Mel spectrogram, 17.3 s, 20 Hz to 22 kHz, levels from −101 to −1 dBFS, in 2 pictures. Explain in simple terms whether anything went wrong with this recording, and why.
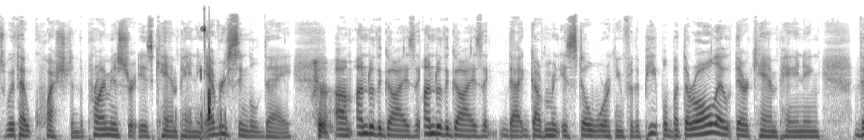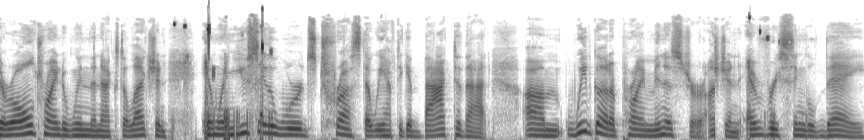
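The speech sounds dull and gurgly all the way through. That is likely MP2 compression, which saved space by discarding detail and high tones.

DAB burbling appears at 1.73 to 2.36 s, 10.35 to 11.36 s and 16.10 to 16.70 s. Reception errors slipped into the data, making short blips of noise.

A CD skip happens at 4.19 s and 15.78 s. Each time the sound cuts out very briefly and then carries on from a different point.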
